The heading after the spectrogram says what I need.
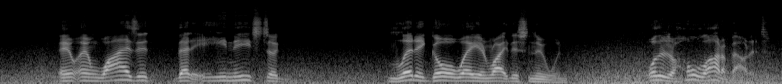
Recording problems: wind noise on the microphone; occasional gusts; 15 dB below the speech

